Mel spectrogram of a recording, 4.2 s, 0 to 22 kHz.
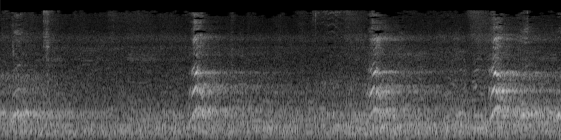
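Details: Tibetan Terrier at the Euro Dog Show 2018, indoors: three sharp single barks, about a second or so apart, rise over a steady roar of crowd chatter in a large echoing hall.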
